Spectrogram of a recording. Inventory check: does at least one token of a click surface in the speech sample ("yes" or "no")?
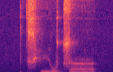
no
